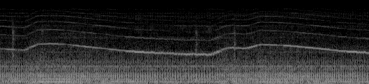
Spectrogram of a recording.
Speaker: при нажатии педальки газа тональность меняется в такт нажатию педали это помехи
